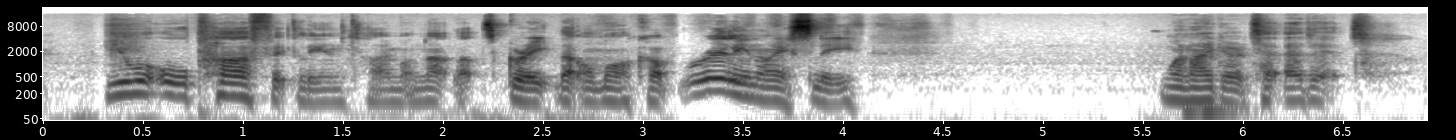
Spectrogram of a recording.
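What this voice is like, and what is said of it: British accent. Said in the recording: “because of British accent, I feel like I should clarify that wasn't sarcasm ... It's just how I talk.”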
